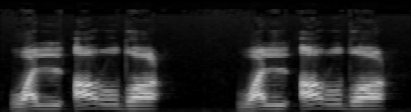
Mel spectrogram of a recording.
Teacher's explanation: On the lam we make tawassut quality. And then ra we read in heavy sound, because ra is coming with sukun sign and there is fatha on the before letter.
